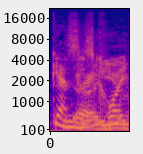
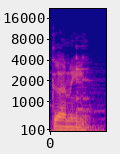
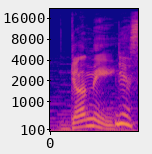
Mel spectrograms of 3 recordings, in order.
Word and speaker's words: Gunny: you've outdone yourself here not gend pronounced you mispronounced gunny gunny you go by a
